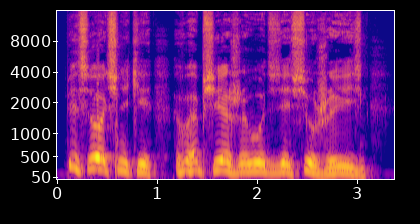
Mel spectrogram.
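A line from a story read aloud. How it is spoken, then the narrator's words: Chuckling. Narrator (Russian): хохотнул Коста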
